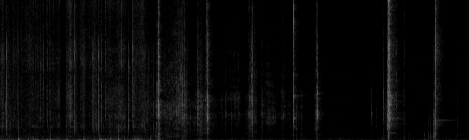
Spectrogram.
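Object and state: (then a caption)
Plastic handheld console, hollow. A small, hollow, white plastic PlayStation Portable handheld is tapped with long nails, its buttons are clicked and its disc door is snapped open. A dense flurry of quick, bright plastic taps fills the first couple of seconds, followed by sparser, sharp clicks over a quiet background. The loudest snap comes near the end.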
